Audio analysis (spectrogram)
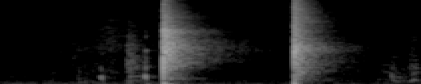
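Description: Two sharp, loud hand claps about two-thirds of a second apart sync a podcast recording, each with a short ringing decay in a quiet room, preceded by faint soft shuffles.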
